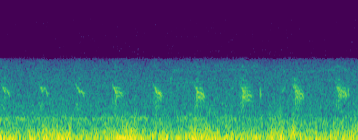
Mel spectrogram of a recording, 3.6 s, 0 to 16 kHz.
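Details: Saker falcon, Hungary, 8 May 2019, near a prey event at 10:04: a regular series of short descending chirps, about two or three per second, over constant low rumbling noise.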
